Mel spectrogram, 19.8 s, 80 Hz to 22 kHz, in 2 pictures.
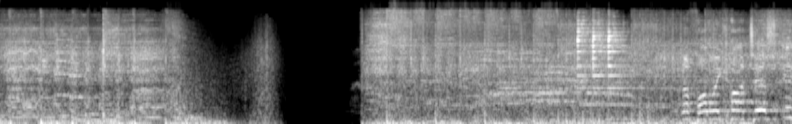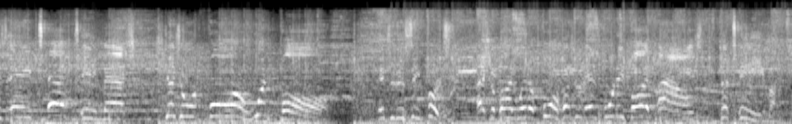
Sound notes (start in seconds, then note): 1.8 crowd cheering; 7.1 bell ringing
